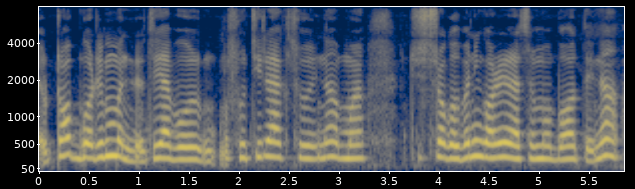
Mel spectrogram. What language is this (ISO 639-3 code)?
nep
